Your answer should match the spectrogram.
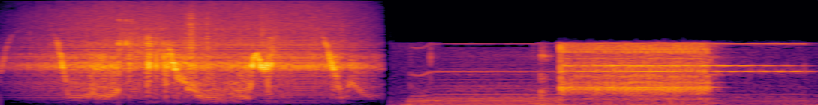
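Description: A telephone bell rings loudly in a rapid metallic trill, then gives way to a steady, buzzing electronic ring tone over a low hum, with no voices, in a radio advertisement for telephones from Ikaalisten Parkanon puhelinosakeyhtiö.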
